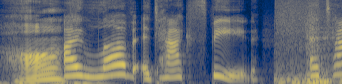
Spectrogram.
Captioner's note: in a shitty TikTok TTS voice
